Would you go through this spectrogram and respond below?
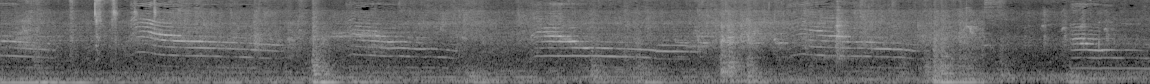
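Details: Hungry kitten stuck up high, calling loudly for food: repeated drawn-out meows with falling harmonic tones, roughly every one to two seconds, over a low rumbling background with occasional knocks.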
